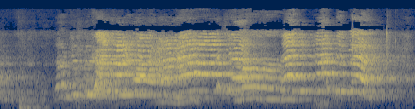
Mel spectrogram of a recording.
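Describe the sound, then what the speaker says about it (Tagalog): Many children play noisily together indoors at a house, their high shrieking and chattering voices overlapping continuously at close range. "So ang ingay-ingay ng mga bata dahil nagsama-sama sila"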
